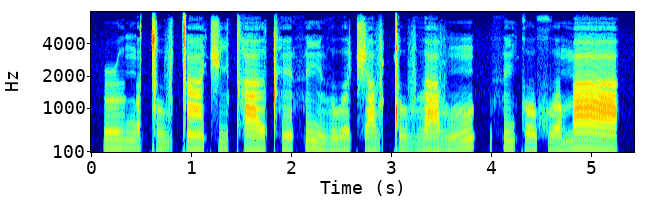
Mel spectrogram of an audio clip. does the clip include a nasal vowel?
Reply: yes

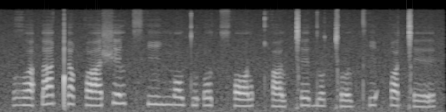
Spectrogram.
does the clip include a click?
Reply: yes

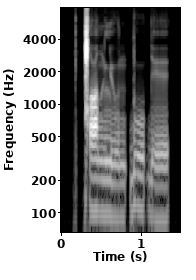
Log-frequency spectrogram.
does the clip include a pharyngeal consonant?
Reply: no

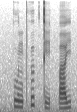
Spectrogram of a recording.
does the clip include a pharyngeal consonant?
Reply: no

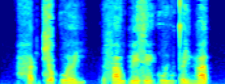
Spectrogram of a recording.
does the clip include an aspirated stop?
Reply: no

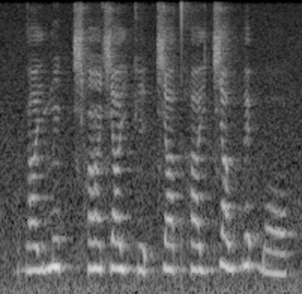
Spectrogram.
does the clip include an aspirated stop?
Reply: yes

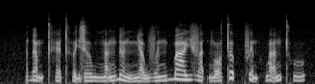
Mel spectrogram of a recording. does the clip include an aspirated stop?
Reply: yes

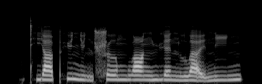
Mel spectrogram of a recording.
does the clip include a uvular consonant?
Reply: no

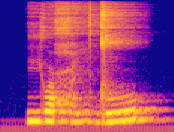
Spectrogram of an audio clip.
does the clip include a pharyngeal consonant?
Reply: yes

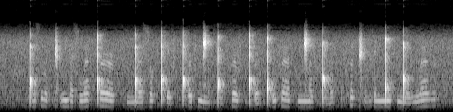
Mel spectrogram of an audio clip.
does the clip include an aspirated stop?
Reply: no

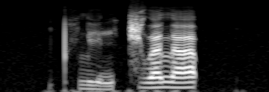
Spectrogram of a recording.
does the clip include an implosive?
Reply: no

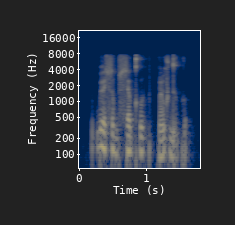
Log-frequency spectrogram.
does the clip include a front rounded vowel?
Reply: yes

